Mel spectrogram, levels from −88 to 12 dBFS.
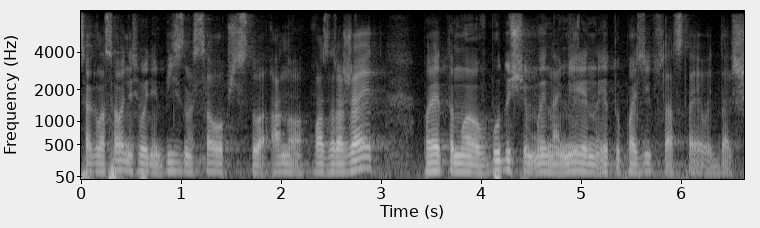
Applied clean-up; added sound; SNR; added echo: none; none; none; none.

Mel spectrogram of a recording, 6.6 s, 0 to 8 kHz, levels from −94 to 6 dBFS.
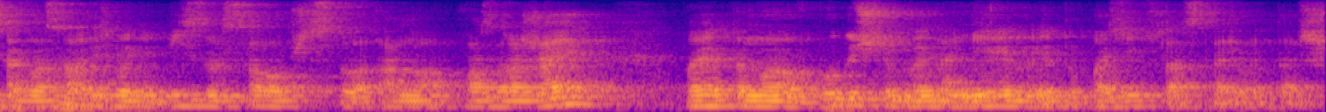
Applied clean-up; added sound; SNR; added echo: none; none; none; reverberation time 0.9 s.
